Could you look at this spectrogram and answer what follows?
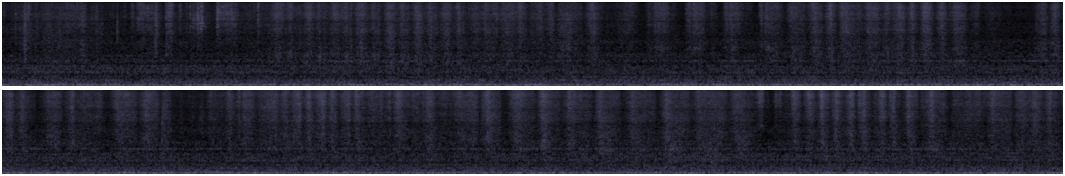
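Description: Wet paintbrush scrubbing chalk paint into upholstery fabric with rough, continuous back-and-forth strokes, over a steady low hum.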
